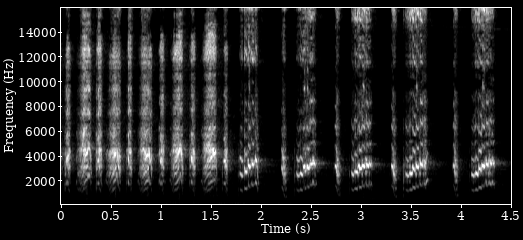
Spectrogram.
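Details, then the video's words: Long-tailed shrike in energetic song rich in imitated material, meant to make other shrikes sing: fast chattering bursts, then broader scratchy warbled phrases, about one or two per second. "burung cendet gacor EMOSI MEWAH buat PANCINGAN CENDET AGAR BUNYI bikin BURUNG PENTET GACOR NYAUT"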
